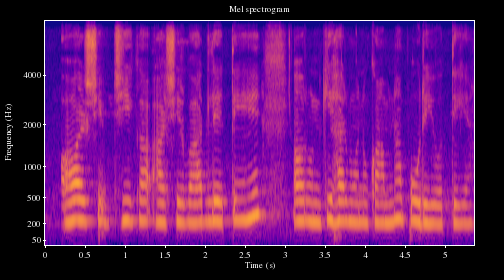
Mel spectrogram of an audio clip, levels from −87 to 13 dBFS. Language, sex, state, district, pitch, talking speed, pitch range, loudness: Hindi, female, Uttar Pradesh, Muzaffarnagar, 225 Hz, 155 wpm, 215-235 Hz, -20 LUFS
